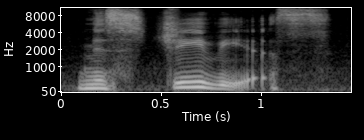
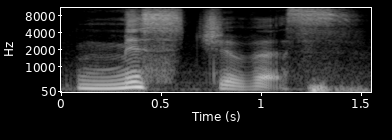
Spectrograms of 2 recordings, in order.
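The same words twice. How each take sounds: First: The word has a rural Nebraska pronunciation. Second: The word has the common, widespread pronunciation.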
